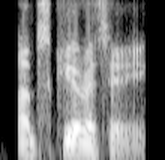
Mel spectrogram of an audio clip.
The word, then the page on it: obscurity: British English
